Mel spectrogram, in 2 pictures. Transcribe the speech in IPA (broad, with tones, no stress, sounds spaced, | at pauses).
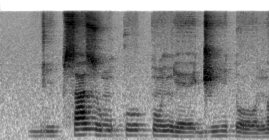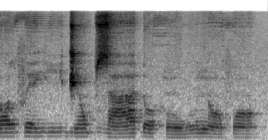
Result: ɡ͡b iː˨ p s a˦ z u˧ m k u˦ k ũ˦ ɲ eː˧ d͡ʒ iː˦ ɗ oː˨ n ɔ˧ l f e˧ j iː˦ d͡ʒ ɔ̃˦ p z aː˨˦ ɗ o˧ h ũ˨ w u˦ n ɔ̃˧ f ɔ̃˧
